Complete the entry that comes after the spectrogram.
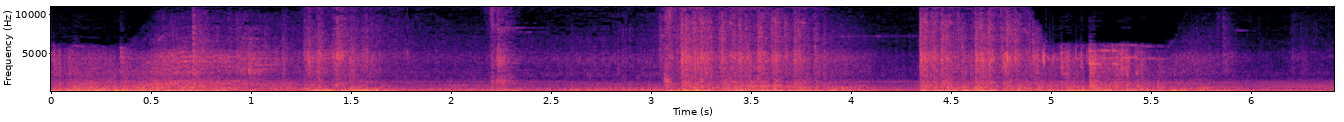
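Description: Robocop Rogue City gunfire as the player aims, rapid mechanical bursts of automatic shots with clanking, sustained rattling and short pauses between volleys.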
